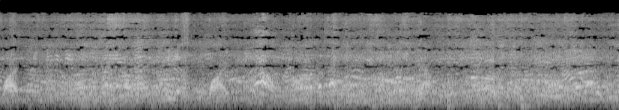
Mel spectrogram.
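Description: Background chatter: several people talking at once, no single voice clear, in a large echoing room.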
